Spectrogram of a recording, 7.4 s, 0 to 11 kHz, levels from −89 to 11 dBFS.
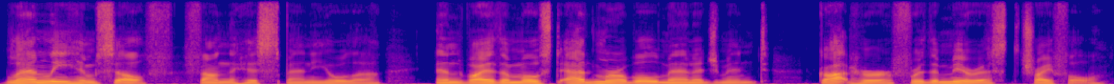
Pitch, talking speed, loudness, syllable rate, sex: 145 Hz, 135 wpm, -18 LUFS, 4.5 syllables/s, male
